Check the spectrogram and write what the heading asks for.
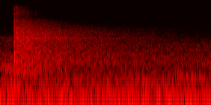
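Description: A badminton racket strikes a shuttlecock once in a hard shot, giving a single sharp crack just after the start. It trails off over about half a second in the echo of a large sports hall.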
